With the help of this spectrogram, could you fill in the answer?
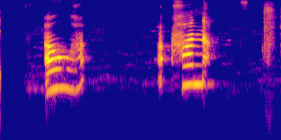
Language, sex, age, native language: Icelandic, female, 8, Icelandic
